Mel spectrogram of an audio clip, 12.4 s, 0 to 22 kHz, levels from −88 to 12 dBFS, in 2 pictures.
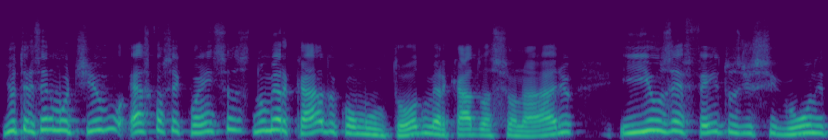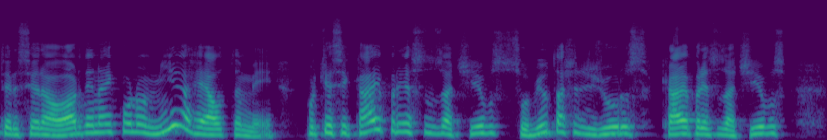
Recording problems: muffled; very; fading above 1.5 kHz

